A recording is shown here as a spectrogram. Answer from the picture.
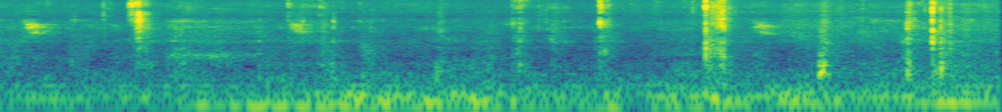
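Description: A person chewing a mouthful of rice vermicelli salad with shredded young papaya close to the microphone, with irregular soft crunches and wet mouth clicks.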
